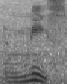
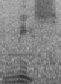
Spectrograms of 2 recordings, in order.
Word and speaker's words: Nice: But, uh, it is pronounced nice with an N. Nie. Um, kind of like niece and a nephew.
